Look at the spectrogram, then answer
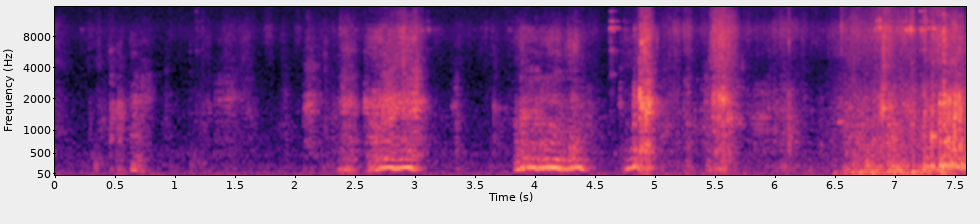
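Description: A bull terrier gives low, rumbling growls during play, mixed with scuffling and sharp bursts of noise.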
